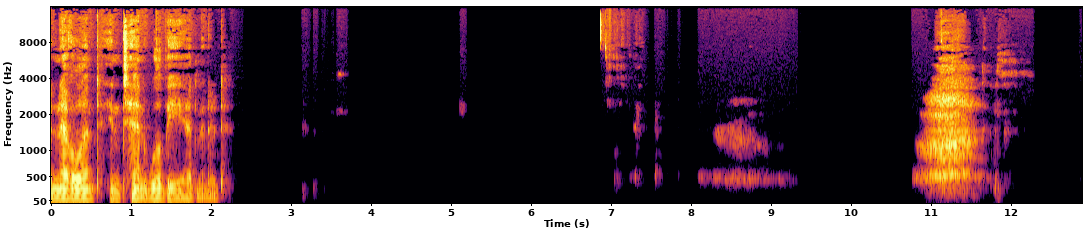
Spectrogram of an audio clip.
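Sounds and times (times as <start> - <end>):
speech: 0.0 - 2.3
person yawning with a drawn-out breathy vocal sound: 10.8 - 11.7.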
